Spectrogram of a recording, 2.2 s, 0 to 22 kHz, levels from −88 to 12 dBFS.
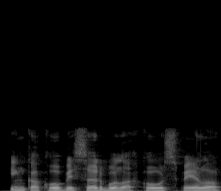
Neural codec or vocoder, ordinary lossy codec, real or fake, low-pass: none; none; real; 7.2 kHz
